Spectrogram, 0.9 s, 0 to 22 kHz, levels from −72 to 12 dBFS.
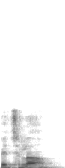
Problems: none marked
